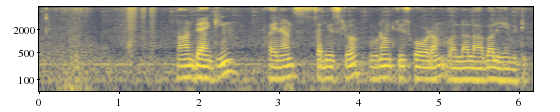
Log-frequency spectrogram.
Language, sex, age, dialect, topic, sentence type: Telugu, male, 18-24, Telangana, banking, question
